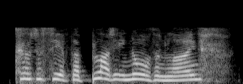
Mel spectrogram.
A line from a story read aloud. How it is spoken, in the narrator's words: gasped Liz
